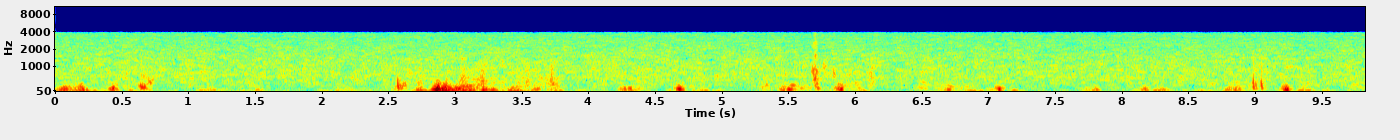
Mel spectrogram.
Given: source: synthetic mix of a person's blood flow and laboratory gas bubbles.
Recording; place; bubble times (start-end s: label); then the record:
Doppler ultrasound of blood flow; precordium
0.61-0.73 s: bubbles
2.52-2.67 s: bubbles
5.67-5.85 s: bubbles
8.95-9.10 s: bubbles
From the record:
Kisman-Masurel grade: 121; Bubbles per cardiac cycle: 1 to 2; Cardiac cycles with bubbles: 10 to 50%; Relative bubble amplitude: barely perceptible (0.100 to 0.250); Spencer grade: 2 (many but less than half of the cardiac periods contain bubble signals, singularly or in groups); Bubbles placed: anywhere in the cardiac cycle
